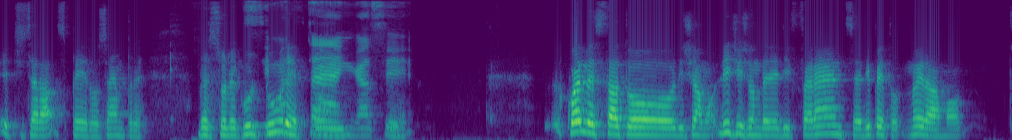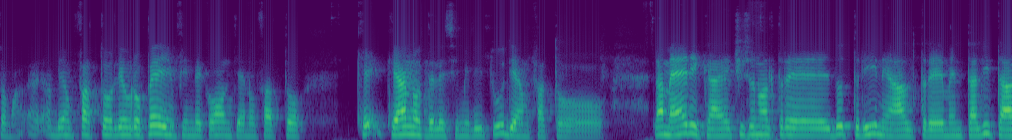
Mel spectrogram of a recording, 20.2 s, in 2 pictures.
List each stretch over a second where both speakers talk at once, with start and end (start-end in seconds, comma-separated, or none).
2.4-4.0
